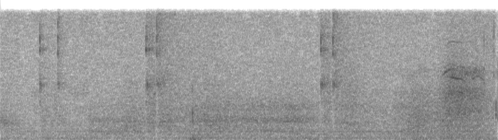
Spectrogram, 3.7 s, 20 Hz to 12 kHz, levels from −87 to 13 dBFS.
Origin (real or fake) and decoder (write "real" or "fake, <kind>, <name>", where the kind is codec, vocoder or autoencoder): real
